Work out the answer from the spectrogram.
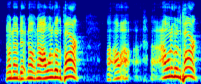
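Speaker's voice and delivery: put-on high-pitched childish protest; insistent kid. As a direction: play a stubborn child refusing to listen. Voices insistent child arguing with God.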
